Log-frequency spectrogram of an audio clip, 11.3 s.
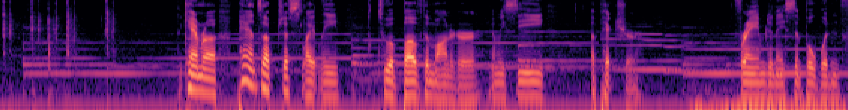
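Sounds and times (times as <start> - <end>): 
computer keyboard typing: 0.0 - 1.6
speech: 2.5 - 8.6, 9.8 - 11.2.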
